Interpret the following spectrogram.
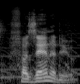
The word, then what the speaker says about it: Faxanadu: I had no idea that this is how it was supposed to be pronounced, and That's Faxanadu.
